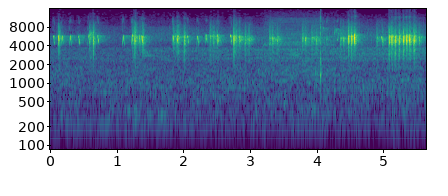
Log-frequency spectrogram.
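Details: Chestnut-crowned bush warbler (Cettia major) in the Mishmi Hills, Arunachal Pradesh, India, in April: clusters of thin, very high ticking notes, irregularly spaced, some bursts louder and more rapid.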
